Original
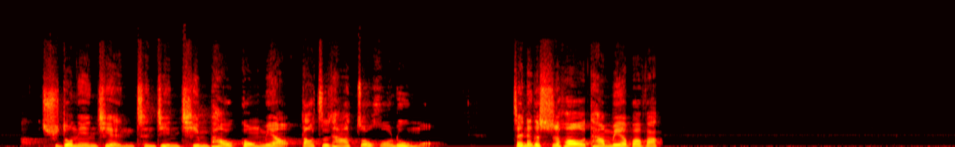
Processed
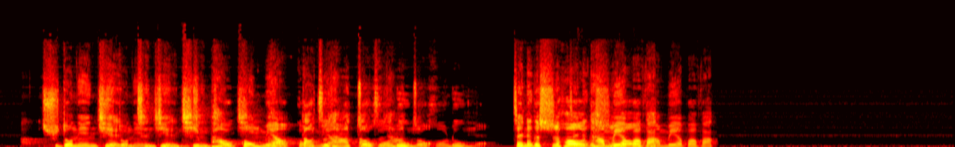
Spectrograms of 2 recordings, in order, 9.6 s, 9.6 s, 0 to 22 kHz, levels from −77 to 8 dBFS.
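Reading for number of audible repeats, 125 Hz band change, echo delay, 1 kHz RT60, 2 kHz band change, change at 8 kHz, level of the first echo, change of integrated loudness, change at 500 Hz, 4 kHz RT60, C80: 1, +3.5 dB, 0.555 s, none, +4.5 dB, +9.0 dB, -7.5 dB, +4.0 dB, +3.5 dB, none, none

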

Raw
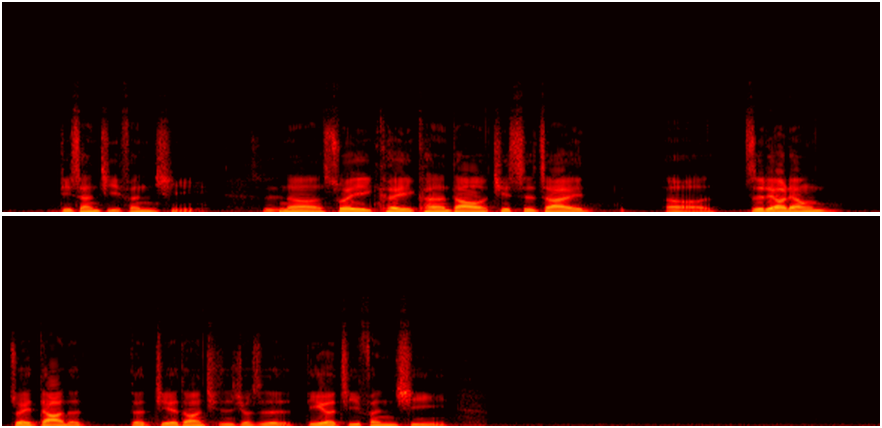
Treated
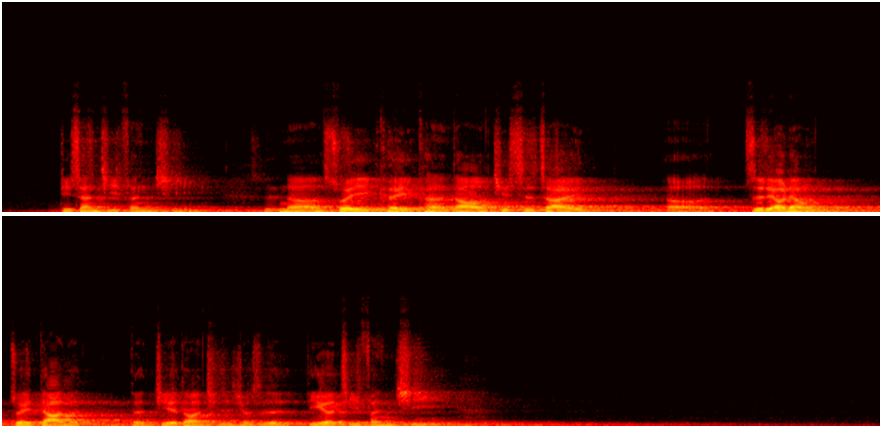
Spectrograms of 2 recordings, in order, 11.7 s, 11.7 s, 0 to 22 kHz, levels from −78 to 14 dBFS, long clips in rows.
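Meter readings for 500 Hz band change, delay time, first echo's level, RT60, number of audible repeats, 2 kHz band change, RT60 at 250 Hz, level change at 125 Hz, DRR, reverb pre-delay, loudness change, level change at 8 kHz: +7.0 dB, 94 ms, -12.0 dB, 2.6 s, 1, +6.5 dB, 4.9 s, +7.0 dB, 6.0 dB, 7 ms, +6.5 dB, +4.0 dB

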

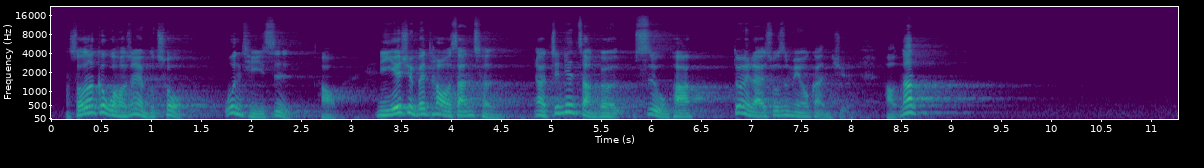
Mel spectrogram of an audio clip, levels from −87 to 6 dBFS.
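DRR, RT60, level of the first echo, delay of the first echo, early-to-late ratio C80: 12.0 dB, 2.0 s, none, none, 14.5 dB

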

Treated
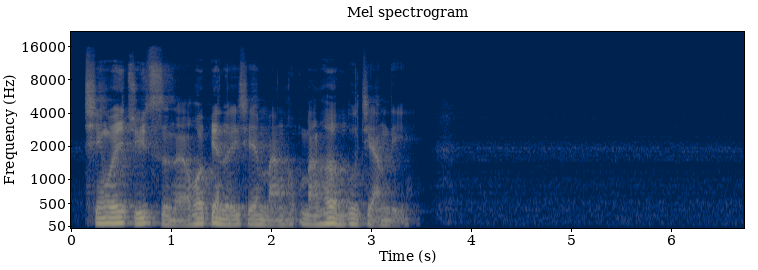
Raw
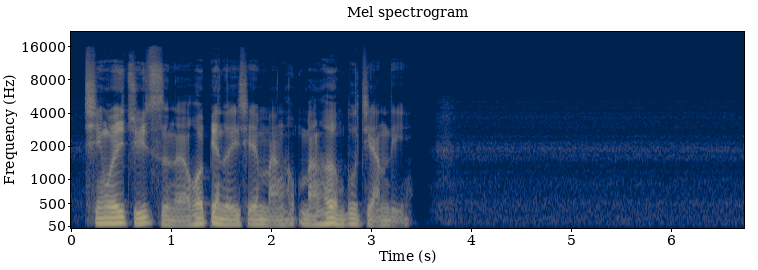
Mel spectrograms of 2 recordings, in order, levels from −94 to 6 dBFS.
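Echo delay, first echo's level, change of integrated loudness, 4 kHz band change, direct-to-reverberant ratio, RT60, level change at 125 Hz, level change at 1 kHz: 0.118 s, -18.0 dB, -6.5 dB, -6.5 dB, 5.5 dB, 0.60 s, -6.0 dB, -5.0 dB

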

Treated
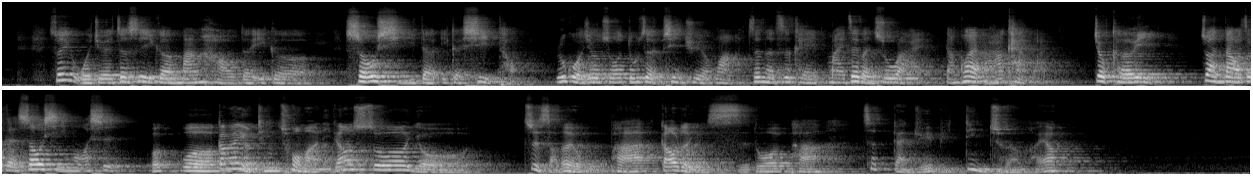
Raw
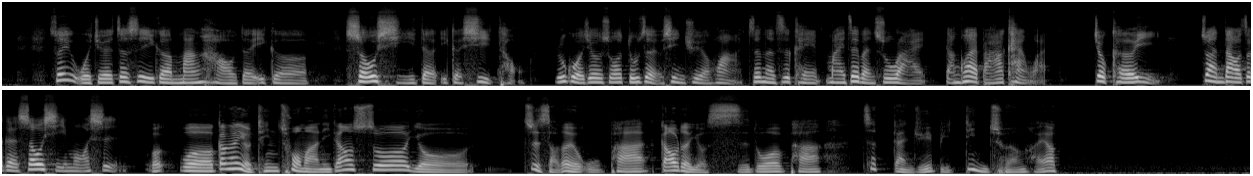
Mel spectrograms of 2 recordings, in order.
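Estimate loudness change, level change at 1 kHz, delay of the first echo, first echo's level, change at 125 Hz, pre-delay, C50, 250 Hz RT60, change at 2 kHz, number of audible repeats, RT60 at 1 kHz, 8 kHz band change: +4.5 dB, +5.0 dB, 0.102 s, -15.0 dB, +5.0 dB, 3 ms, 7.5 dB, 1.5 s, +4.5 dB, 1, 1.1 s, +3.5 dB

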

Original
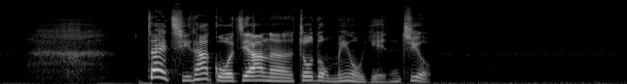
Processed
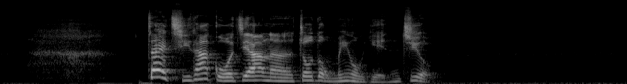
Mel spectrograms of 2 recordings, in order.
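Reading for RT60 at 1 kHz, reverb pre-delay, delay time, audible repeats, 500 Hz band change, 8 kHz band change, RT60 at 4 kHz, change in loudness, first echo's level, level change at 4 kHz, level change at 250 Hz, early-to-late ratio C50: 0.40 s, 7 ms, none, none, -5.0 dB, 0.0 dB, 0.40 s, -4.0 dB, none, -2.5 dB, -5.5 dB, 19.5 dB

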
